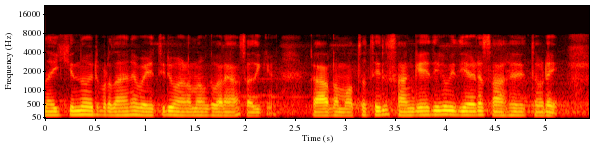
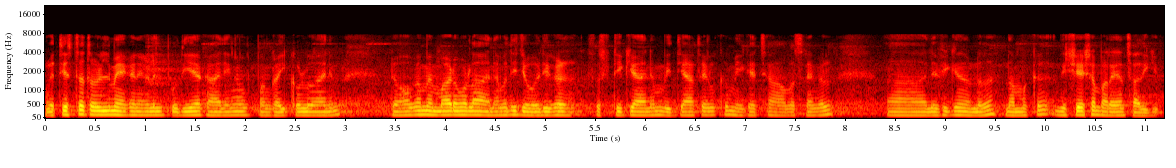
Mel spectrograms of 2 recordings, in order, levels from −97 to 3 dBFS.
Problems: none marked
